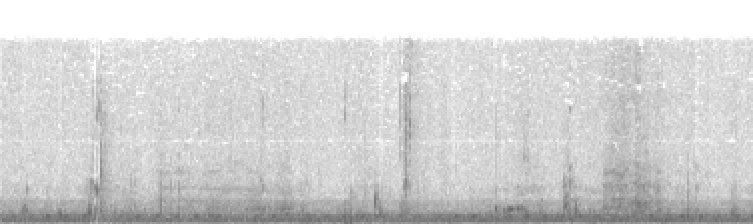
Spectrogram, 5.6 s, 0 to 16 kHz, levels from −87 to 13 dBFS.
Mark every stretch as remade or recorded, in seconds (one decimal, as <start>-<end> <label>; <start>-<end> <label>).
0.0-5.6 recorded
